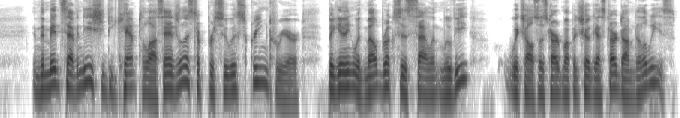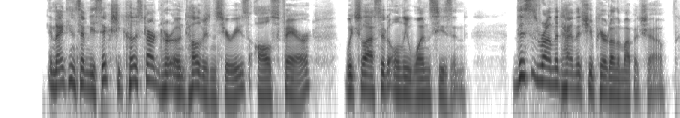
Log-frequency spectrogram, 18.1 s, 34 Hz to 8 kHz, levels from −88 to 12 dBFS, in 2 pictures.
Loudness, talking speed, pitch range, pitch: -17 LUFS, 190 wpm, 110-145 Hz, 125 Hz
